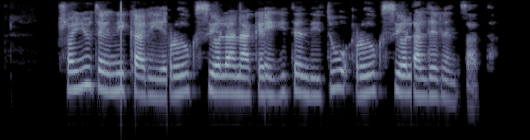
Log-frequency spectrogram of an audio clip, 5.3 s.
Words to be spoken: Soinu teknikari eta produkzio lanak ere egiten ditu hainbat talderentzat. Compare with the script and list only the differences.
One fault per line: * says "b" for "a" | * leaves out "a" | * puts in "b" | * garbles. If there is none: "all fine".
* leaves out "eta"
* leaves out "ere"
* says "produkzio" for "hainbat"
